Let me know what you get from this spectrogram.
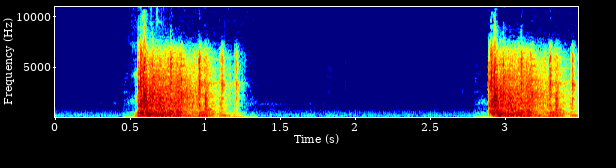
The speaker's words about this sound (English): Okay, let's do a janitor's door.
